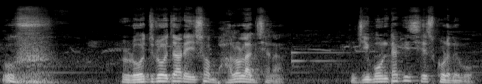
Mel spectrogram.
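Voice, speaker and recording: Man acting a meek, miserable gentleman over music. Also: mid-range voice, animated, normal speed, lightly acted. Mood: despairing, brooding. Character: miserable, timid, henpecked jobless Bengali gentleman. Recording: background music under voice.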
